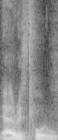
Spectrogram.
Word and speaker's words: Aristotle: 발음이 Aristotle 이렇게 되죠.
